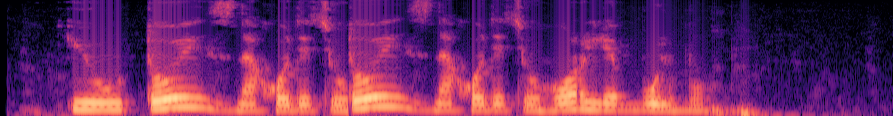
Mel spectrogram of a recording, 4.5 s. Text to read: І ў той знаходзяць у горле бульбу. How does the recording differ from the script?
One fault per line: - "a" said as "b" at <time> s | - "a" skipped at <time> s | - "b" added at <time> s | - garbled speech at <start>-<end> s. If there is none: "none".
- "той знаходзяць" added at 1.8 s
